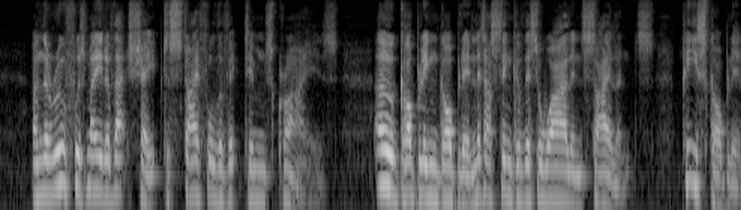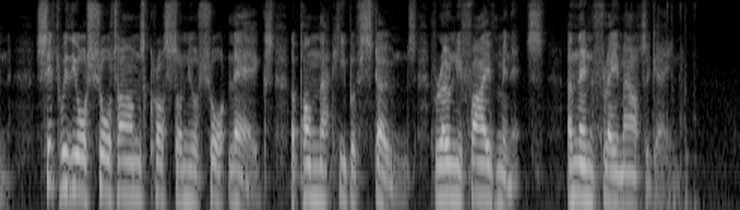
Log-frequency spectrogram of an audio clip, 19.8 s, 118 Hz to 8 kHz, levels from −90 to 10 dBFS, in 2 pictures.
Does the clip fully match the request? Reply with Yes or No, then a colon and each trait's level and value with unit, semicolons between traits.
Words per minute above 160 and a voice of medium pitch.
No: average, 150 wpm; medium, 145 Hz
